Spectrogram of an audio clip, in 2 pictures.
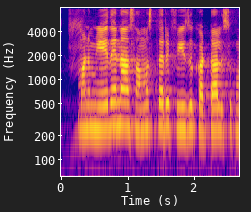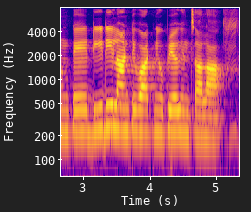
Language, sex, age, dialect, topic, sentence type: Telugu, female, 18-24, Southern, banking, statement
